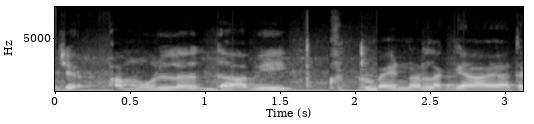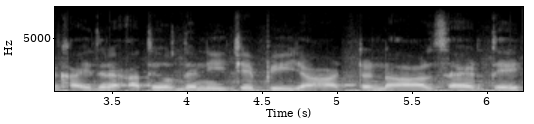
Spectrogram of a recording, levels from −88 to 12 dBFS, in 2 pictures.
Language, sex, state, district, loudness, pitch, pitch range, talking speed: Punjabi, male, Punjab, Fazilka, -13 LUFS, 115 Hz, 105-120 Hz, 175 wpm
